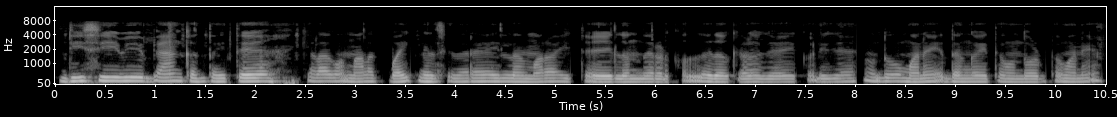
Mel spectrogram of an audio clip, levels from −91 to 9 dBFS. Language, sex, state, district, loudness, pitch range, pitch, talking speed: Kannada, male, Karnataka, Bellary, -26 LUFS, 140-160 Hz, 145 Hz, 125 wpm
